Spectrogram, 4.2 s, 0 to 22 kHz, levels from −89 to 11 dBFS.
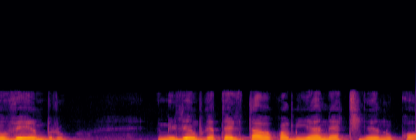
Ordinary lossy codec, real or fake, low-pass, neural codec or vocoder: none; real; none; none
